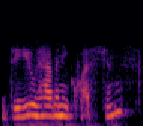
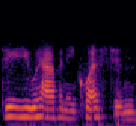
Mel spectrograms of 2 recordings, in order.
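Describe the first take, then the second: First: It sounds warm, inviting the listener to ask. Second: It sounds discouraging, pushing the listener away.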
